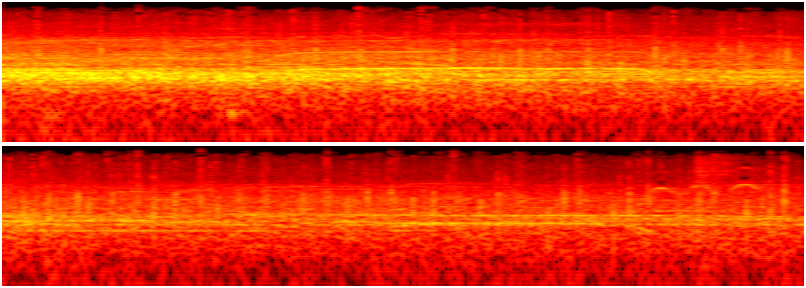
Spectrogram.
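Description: A large arena crowd applauding and cheering, slowly dying down.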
